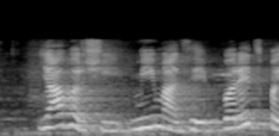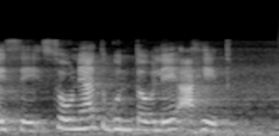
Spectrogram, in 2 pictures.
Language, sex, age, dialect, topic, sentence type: Marathi, female, 18-24, Standard Marathi, banking, statement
